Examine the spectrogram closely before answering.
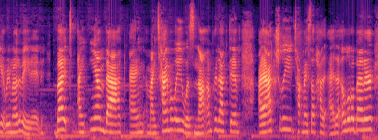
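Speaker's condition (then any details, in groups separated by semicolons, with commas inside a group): No condition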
